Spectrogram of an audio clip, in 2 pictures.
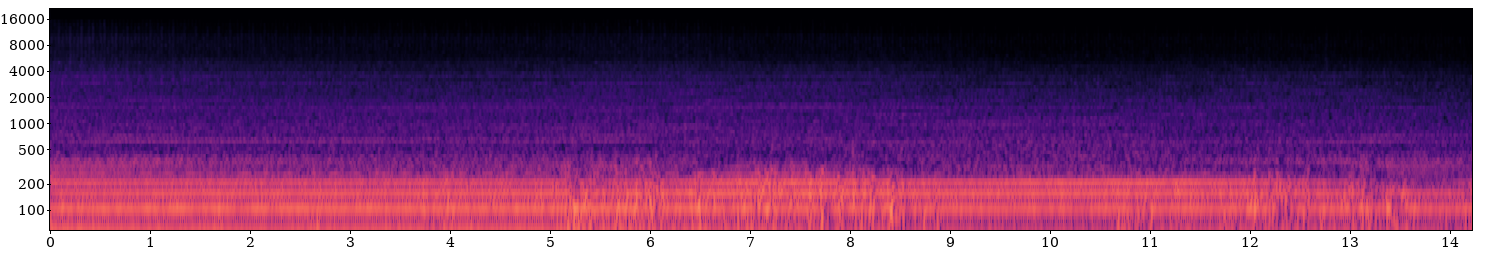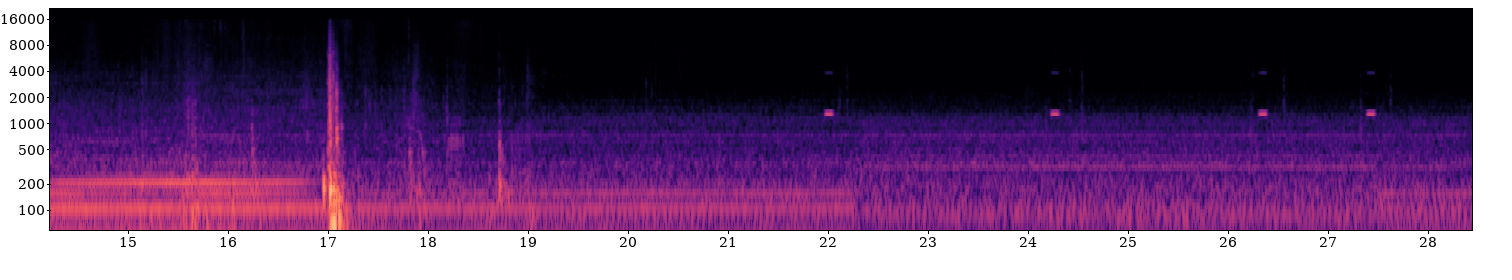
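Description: Acura NSX's twin-turbocharged 3.5-litre V6 idling steadily. About seventeen seconds in a single loud thump, the driver's door shutting, after which the idle is heard muffled and quieter from inside the cabin. Near the end come a few short, high electronic beeps.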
